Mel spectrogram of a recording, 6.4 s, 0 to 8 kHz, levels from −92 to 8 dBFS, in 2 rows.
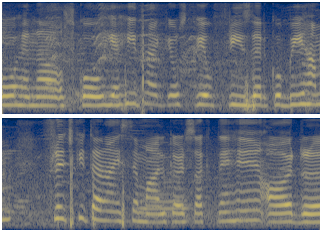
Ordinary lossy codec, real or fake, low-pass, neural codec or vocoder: none; real; none; none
